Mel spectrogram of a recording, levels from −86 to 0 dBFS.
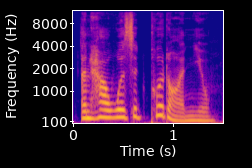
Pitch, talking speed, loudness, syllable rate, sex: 185 Hz, 280 wpm, -15 LUFS, 5.3 syllables/s, male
